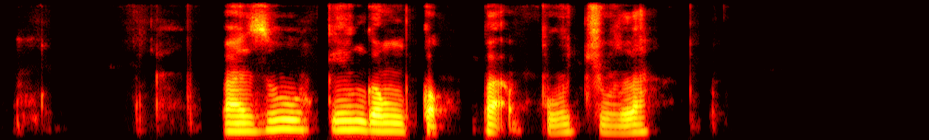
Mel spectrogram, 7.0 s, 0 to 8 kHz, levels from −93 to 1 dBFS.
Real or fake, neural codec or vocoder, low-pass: fake; codec, 24 kHz, 3.1 kbps, DualCodec; 7.2 kHz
